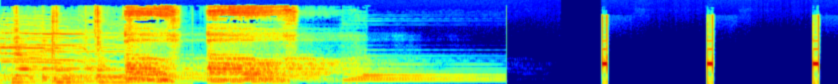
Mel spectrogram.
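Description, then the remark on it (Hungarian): A radio time signal: after a burst of music fades out, three short, sharp pips sound alone in silence, evenly spaced about a second apart, each clear and loud. “pontos idő, mindig pontos.”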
